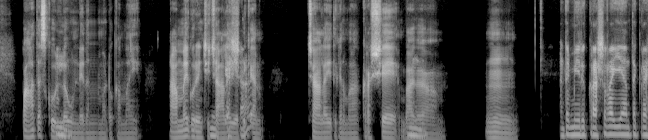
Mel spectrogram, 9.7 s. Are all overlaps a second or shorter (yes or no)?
yes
